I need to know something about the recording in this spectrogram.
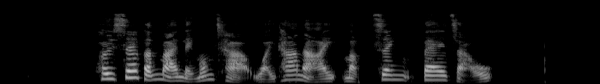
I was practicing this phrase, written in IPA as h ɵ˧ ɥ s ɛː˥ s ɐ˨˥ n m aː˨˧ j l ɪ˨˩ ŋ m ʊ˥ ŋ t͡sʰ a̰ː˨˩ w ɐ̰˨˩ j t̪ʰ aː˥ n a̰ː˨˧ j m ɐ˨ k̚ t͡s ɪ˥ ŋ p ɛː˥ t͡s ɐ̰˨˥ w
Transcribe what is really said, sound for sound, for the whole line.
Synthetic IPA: h ɵ˧ ɥ s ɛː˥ f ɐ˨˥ n m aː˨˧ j l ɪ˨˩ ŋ m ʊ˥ ŋ t͡sʰ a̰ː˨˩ w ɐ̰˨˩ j t̪ʰ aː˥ n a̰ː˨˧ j m ɐ˨ k̚ t͡s ɪ˥ ŋ p ɛː˥ t͡s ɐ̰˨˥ w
